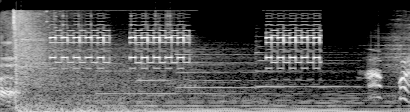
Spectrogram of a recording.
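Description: Mobile phone ringtone sounding for an incoming video call: a rapid electronic warbling trill in three bursts. It plays over dramatic background music with a deep bass drone.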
